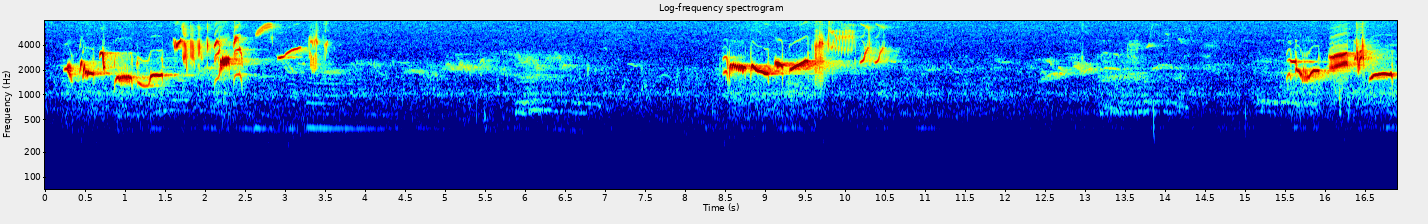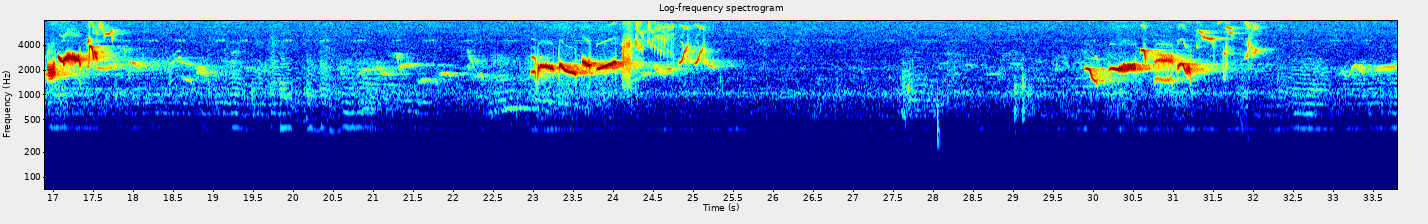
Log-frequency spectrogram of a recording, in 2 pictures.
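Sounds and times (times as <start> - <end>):
common blackbird singing: 0.2 - 3.6, 8.5 - 10.6, 15.6 - 18.9, 23.0 - 25.3, 29.9 - 32.2.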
